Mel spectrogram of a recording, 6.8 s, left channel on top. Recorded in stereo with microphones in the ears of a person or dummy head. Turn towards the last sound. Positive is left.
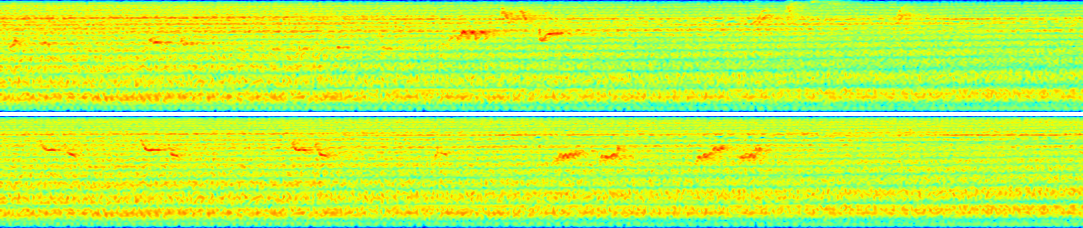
turn(degrees=-40)  # may be behind; listen again after turning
